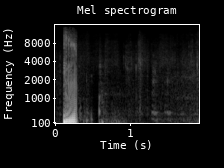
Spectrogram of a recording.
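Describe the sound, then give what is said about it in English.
A single short, loud fart noise, a buzzy rasp lasting about a quarter second, followed by quiet, indistinct talking in the background. “I mean, yeah, insert fart noise.”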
